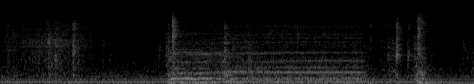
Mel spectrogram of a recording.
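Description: An Epson F2270 direct-to-garment printer printing a hoodie gives off a steady mechanical hum with tonal whirring, and a louder carriage movement starts partway through, close and continuous with no voices.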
